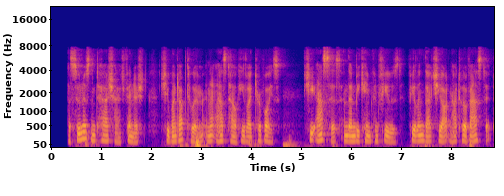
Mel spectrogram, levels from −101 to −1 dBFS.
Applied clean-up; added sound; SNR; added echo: neural mask model DeepFilterNet 3.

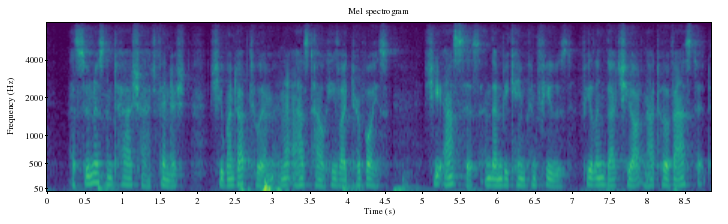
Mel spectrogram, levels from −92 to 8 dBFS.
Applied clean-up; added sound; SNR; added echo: none; Bass drum; 19 dB; none.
